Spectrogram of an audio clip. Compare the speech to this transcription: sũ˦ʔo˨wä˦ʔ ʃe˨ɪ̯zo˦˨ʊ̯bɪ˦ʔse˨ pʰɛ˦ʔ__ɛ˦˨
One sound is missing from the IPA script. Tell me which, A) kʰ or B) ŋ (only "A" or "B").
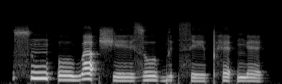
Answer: B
